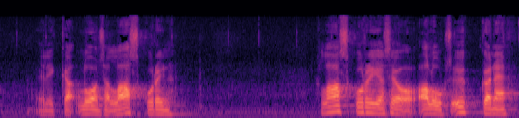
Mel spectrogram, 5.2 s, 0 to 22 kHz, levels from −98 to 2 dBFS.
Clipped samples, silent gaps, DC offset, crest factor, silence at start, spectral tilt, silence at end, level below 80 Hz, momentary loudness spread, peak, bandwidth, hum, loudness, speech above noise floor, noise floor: under 0.1%; none; under 0.1%; 20 dB; 0.4 s; -5 dB/octave; 0 s; -72 dBFS; 9 LU; -14 dBFS; 13 kHz; none; -32 LUFS; 34 dB; -65 dBFS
